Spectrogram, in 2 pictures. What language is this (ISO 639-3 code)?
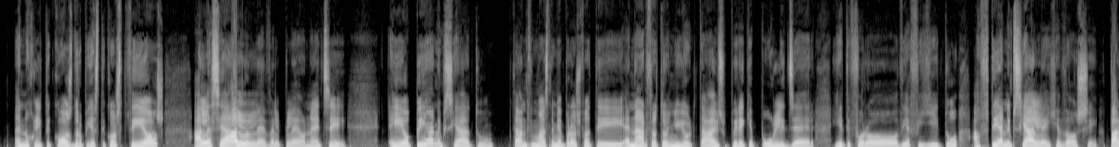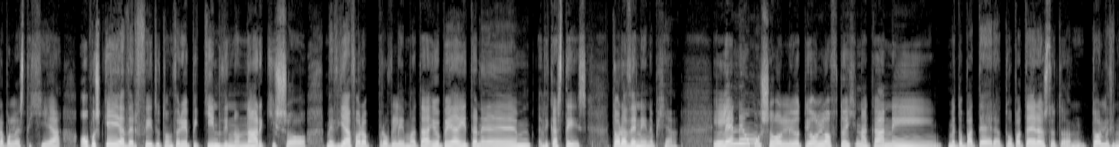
ell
